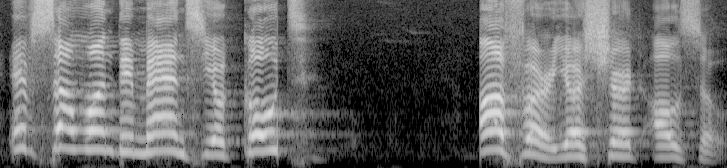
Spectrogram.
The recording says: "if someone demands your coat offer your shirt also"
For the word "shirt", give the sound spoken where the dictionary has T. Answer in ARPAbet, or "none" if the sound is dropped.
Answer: T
